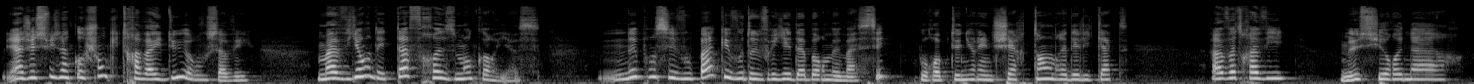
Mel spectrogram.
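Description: A woman's voice: animated, a little slow, darkish tone. A woman voicing a small, crafty piglet who squeals, sighs and pleads sweetly. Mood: sweetly sly. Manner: high sighing pleading voice.

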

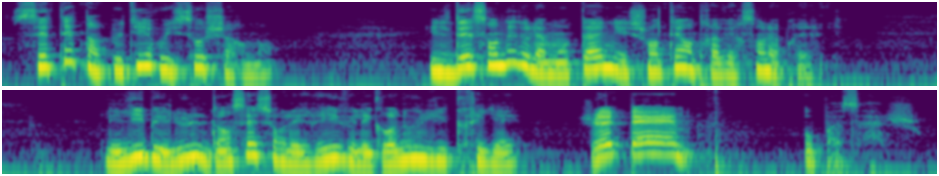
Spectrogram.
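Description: Gentle woman reading a children's story. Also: medium pitch, moderate pace. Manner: gentle, expressive reading with soft whispered touches. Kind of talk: children's story read aloud.

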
